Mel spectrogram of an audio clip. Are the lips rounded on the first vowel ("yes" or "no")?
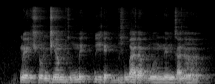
no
